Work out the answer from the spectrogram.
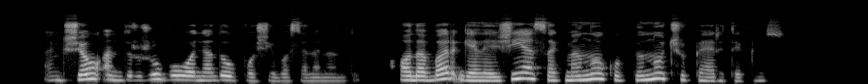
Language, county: Lithuanian, Šiauliai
